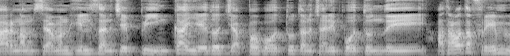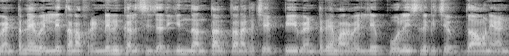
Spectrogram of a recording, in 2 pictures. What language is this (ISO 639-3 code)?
tel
